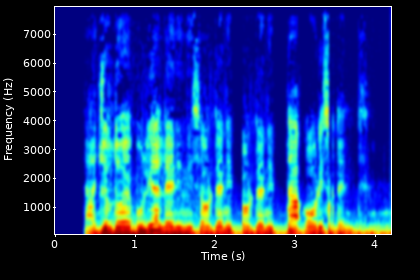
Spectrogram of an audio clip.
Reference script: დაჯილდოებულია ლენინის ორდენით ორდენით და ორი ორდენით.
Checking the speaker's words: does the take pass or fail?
pass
